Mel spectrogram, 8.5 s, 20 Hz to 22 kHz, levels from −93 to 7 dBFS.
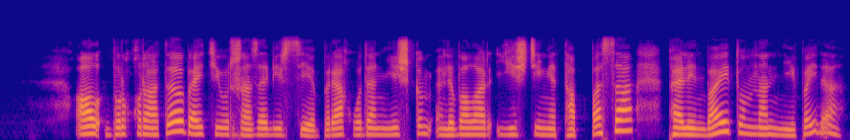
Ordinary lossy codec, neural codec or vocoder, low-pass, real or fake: none; codec, 16 kHz, 2 kbps, FunCodec, trained on LibriTTS, 25 frames a second; none; fake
